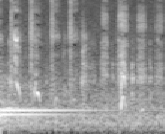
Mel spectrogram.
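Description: A man laughing quietly in short breathy puffs, with no voice in it, over a faint steady hum.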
